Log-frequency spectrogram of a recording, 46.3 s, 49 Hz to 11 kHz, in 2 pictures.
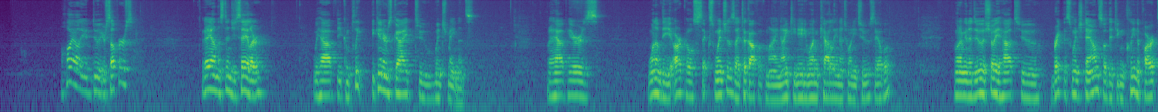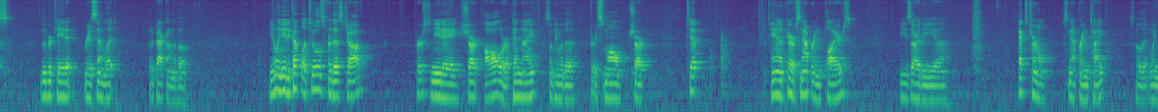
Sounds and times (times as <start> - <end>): Speech: 1.2 - 2.8, 4.0 - 5.4, 6.3 - 9.6, 10.9 - 12.1, 13.0 - 18.0, 19.1 - 23.4, 24.0 - 27.0, 28.6 - 30.7, 31.5 - 36.3, 36.9 - 37.4, 38.6 - 40.3, 41.2 - 42.3, 43.5 - 46.3.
